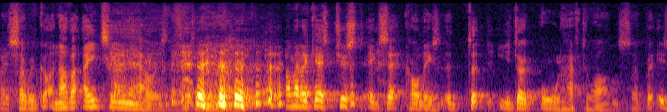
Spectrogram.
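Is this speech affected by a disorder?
No.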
